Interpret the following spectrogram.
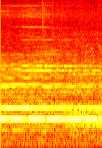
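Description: Steady held tones from the stage sound system: two or three notes stacked into a chord that come in one after another and hold without wavering, fading near the end.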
